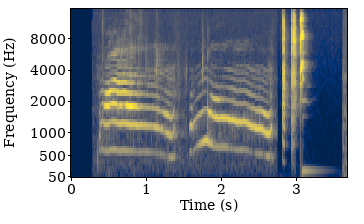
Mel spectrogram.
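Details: Odd-eyed Munchkin cat, one year and five months old, eating salmon soup; two long, clear, drawn-out meows, the second rising then gently falling, followed by a few short clicks and knocks.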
